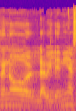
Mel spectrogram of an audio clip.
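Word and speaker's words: Renaud Lavillenie: el francés Reno Vilenía, se pronuncia así. Exactamente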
